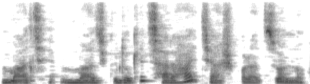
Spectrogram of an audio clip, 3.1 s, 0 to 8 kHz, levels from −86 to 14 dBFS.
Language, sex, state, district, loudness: Bengali, female, West Bengal, Dakshin Dinajpur, -22 LUFS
